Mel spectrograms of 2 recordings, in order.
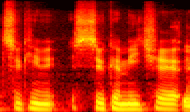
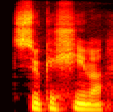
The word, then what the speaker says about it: Tsukishima: Like, to get the same reaction out of Ichigo that Tsukimichi... How do you say it again? Sorry. Tsukishima.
